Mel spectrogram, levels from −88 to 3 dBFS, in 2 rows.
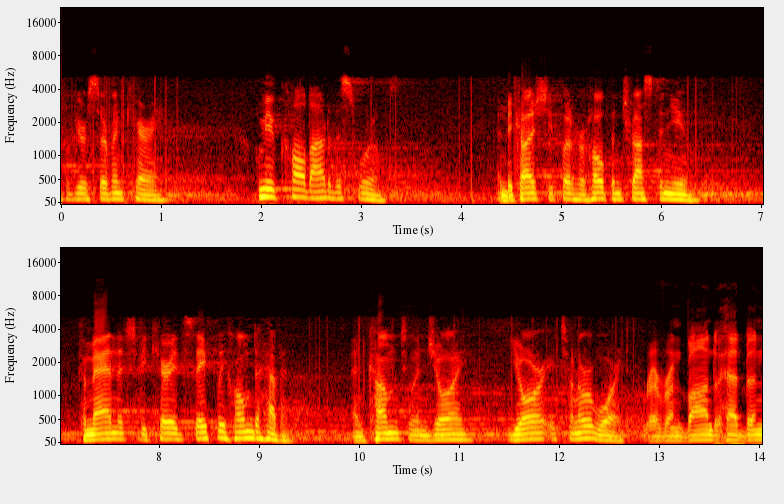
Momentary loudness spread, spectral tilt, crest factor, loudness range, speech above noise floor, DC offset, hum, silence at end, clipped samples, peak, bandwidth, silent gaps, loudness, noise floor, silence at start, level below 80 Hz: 17 LU; -9.5 dB/octave; 16 dB; 3 LU; 20 dB; under 0.1%; none; 0 s; under 0.1%; -10 dBFS; 5.8 kHz; none; -26 LUFS; -45 dBFS; 0 s; -46 dBFS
